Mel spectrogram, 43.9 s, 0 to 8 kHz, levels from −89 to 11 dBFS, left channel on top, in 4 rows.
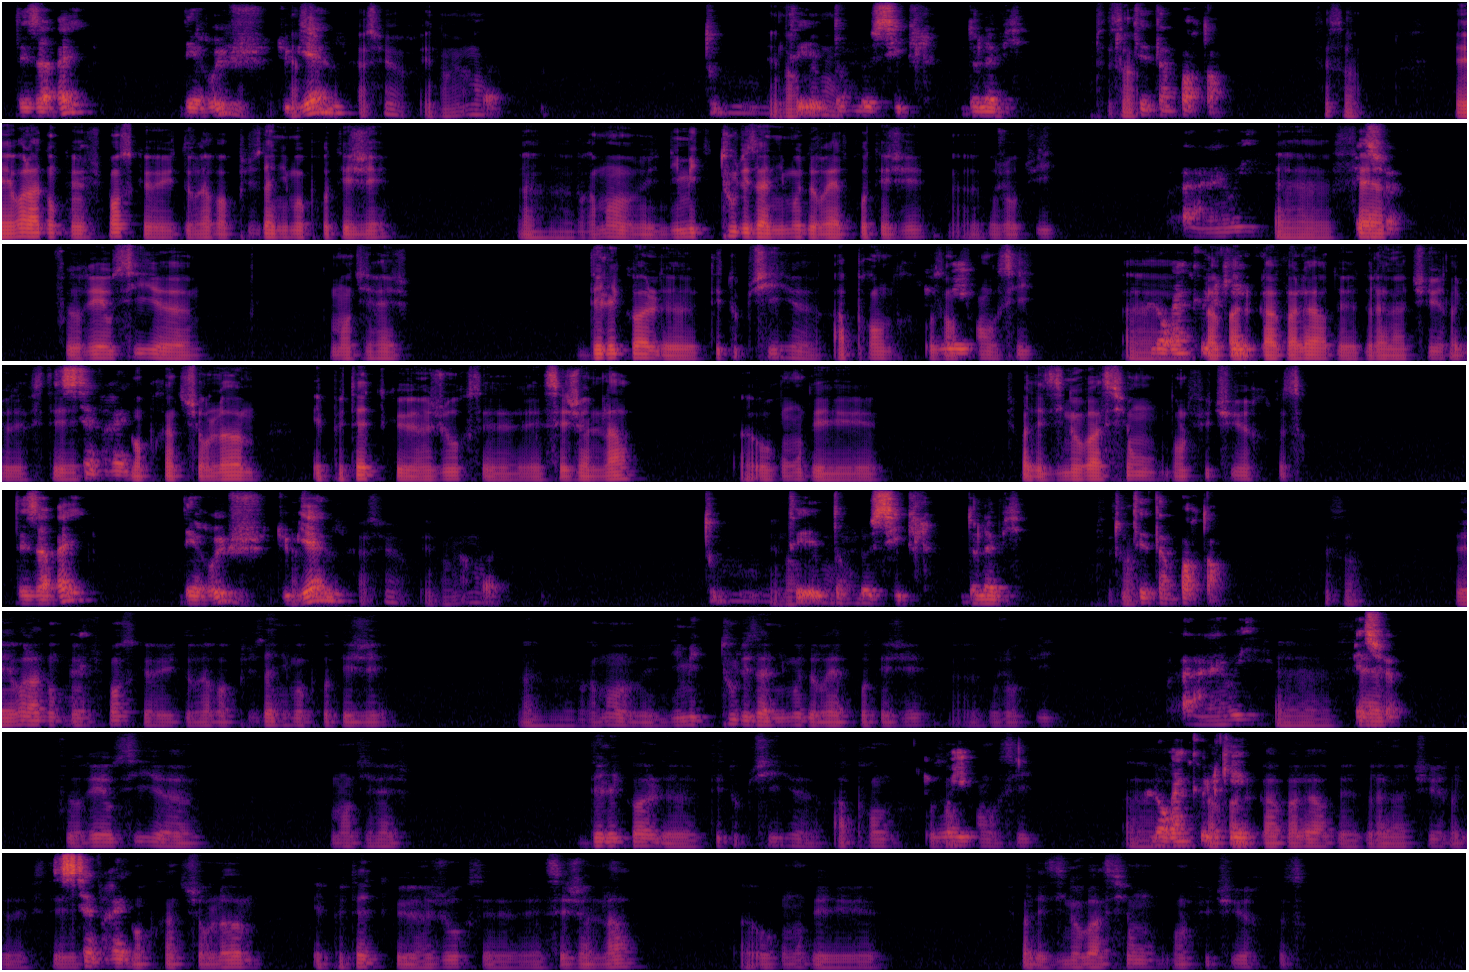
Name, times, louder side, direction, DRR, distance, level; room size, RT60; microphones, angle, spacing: voice 1, 0.1-0.6 1.4-2.6 3.6-3.7 5.3-7.0 7.2-7.6 8.4-9.1 19.8-20.4 21.1-21.3 28.9-29.2 30.6-31.3 33.4-33.9, right 3 dB, 60° right, 0.9 m, -36 dB
voice 2, 2.1-3.0 3.3-3.7 5.8-6.3 8.3-8.5 9.9-10.2 10.9-13.3 13.5-13.9 14.9-17.3 17.6-17.9 18.2-18.9 20.5-21.4 22.5-23.5 24.5-25.0 26.3-29.7 30.4-33.5 33.9-34.9 35.5-37.7 38.5-39.5 40.6-42.7, left 7 dB, 85° left, 0.4 m, -42 dB
3.9 x 3.1 x 2.3 m
head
